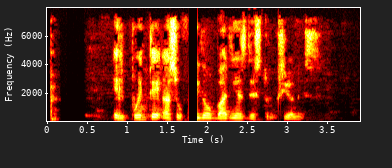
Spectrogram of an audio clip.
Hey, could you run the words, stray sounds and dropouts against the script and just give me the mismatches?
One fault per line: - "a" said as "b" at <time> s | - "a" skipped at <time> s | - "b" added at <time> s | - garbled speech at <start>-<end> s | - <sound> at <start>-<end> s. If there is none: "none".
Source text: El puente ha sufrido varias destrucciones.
- dropout at 1.8-1.9 s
